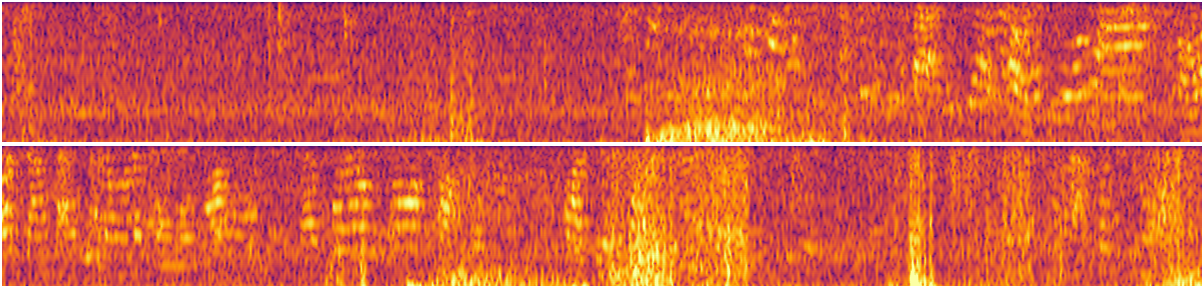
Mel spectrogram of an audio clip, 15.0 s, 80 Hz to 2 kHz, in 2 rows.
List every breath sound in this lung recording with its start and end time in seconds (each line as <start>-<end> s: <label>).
3.89-5.39 s: inhalation
9.92-11.42 s: inhalation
